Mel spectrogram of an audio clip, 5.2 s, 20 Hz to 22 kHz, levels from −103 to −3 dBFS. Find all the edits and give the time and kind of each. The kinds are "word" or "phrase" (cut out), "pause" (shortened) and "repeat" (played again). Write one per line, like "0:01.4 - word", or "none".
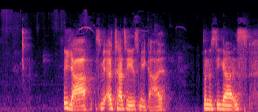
none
